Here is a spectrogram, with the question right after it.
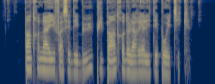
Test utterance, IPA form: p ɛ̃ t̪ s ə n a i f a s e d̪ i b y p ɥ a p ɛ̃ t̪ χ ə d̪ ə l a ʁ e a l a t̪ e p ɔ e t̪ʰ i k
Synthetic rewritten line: p ɛ̃ t̪ χ ə n a i f a s e d̪ e b y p ɥ i p ɛ̃ t̪ χ ə d̪ ə l a ʁ e a l i t̪ e p ɔ e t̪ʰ i k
